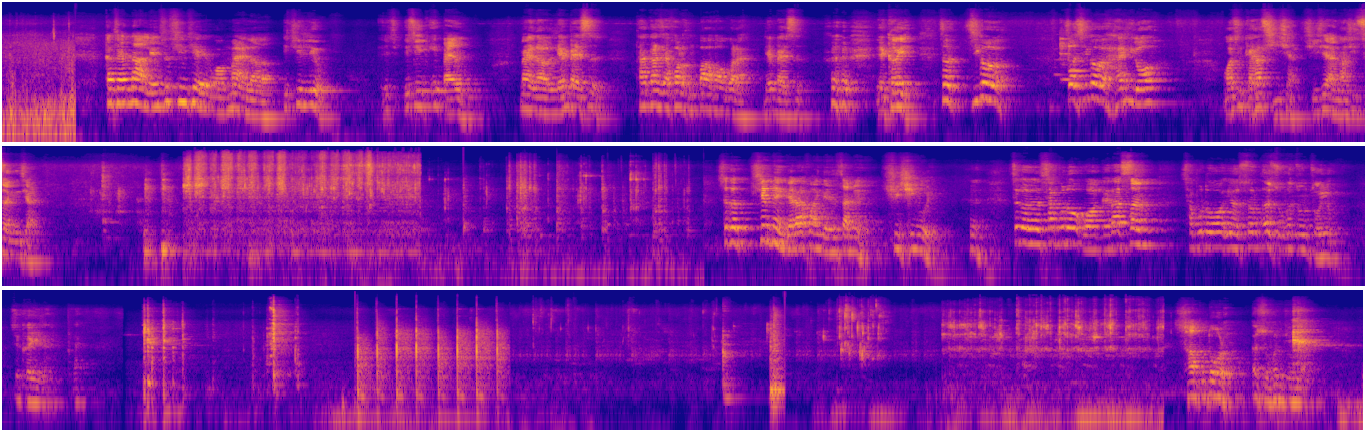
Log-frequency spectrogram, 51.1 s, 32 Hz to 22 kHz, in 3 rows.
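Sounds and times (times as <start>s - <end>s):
tap water running: 18.0s - 22.3s, 40.4s - 48.5s.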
